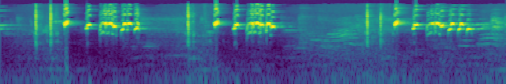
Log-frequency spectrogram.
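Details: White-rumped shama, tail-flicking in an aggressive display to provoke other birds, delivers short bursts of clear whistled notes and quick chattering phrases, broken by sharp clicking snaps between the phrases.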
